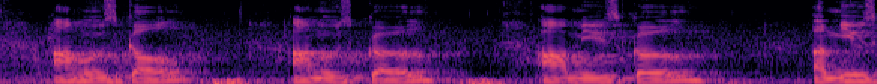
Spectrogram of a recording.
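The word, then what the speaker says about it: amuse-gueule: I have a few pronunciations. Amuse Gul.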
